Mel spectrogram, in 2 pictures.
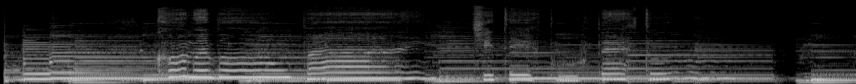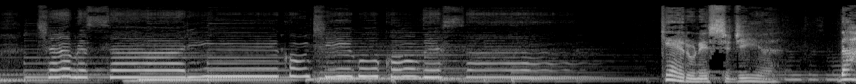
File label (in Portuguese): dia dos pais feminina gospel; evangelico voz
